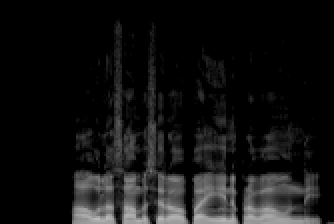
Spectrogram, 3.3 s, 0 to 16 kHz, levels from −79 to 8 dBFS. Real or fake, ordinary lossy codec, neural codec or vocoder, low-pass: real; none; none; 14.4 kHz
